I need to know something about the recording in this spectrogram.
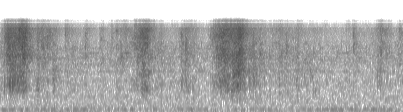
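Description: Foil wrapper of a trading card pack crinkling and tearing as it is ripped open by hand. It comes in a few short rips, the loudest right at the start and about two seconds in.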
